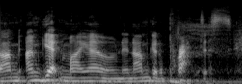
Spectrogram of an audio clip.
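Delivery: normal talking voice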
